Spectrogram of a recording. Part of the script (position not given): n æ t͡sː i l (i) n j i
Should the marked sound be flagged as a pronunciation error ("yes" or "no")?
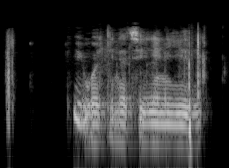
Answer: no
